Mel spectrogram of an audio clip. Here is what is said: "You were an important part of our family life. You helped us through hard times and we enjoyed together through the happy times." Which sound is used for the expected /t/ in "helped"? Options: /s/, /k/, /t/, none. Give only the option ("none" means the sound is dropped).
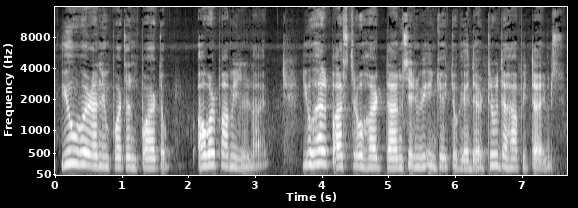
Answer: none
